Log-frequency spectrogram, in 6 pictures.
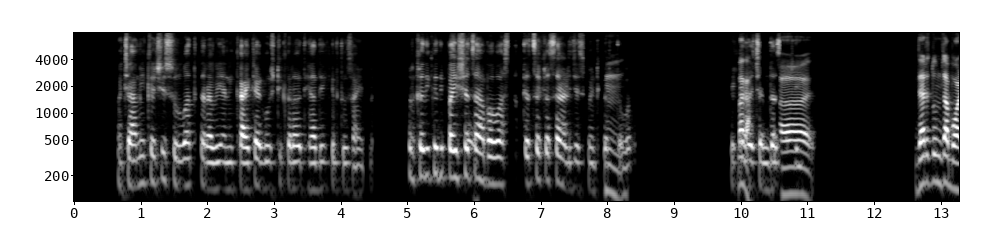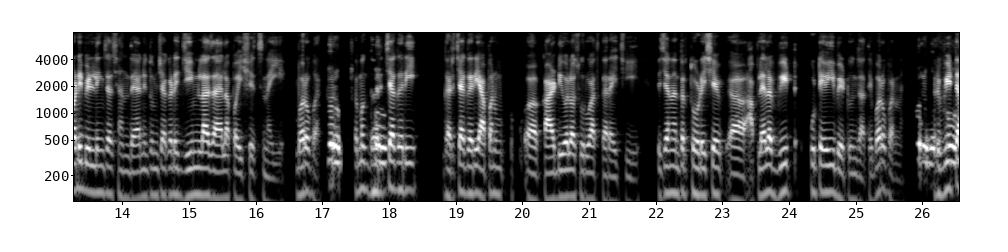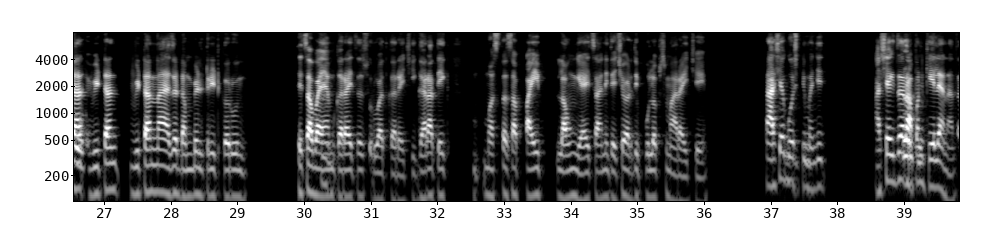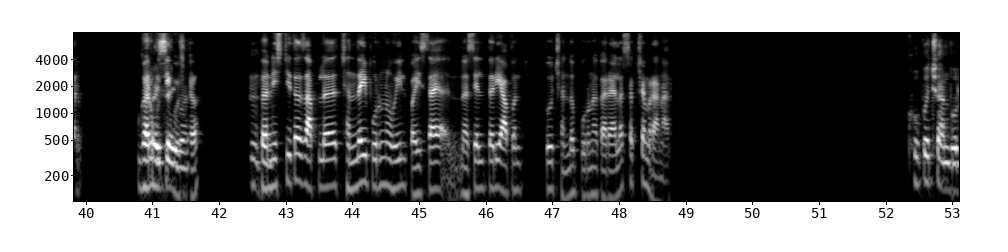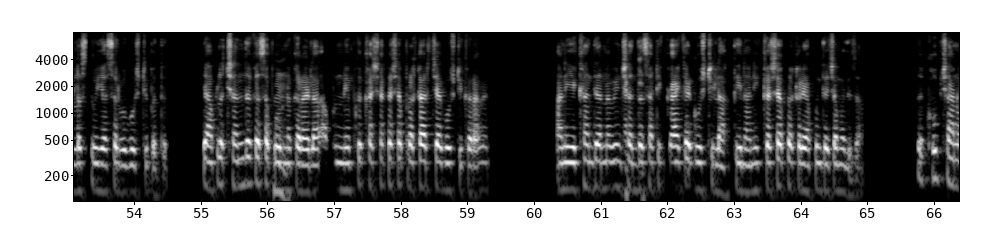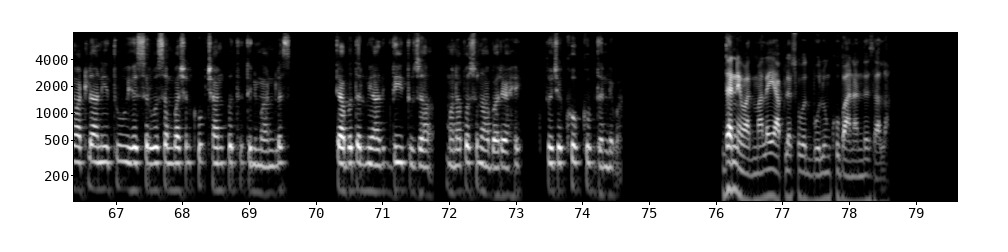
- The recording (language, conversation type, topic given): Marathi, podcast, एखादा नवीन छंद सुरू कसा करावा?
- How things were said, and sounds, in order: in English: "जिमला"; in English: "कार्डिओला"; in English: "ॲज अ डंबेल ट्रीट"; in English: "पाईप"; in English: "पुलअप्स"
